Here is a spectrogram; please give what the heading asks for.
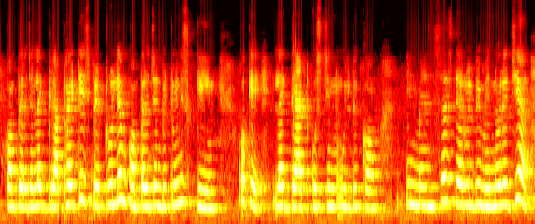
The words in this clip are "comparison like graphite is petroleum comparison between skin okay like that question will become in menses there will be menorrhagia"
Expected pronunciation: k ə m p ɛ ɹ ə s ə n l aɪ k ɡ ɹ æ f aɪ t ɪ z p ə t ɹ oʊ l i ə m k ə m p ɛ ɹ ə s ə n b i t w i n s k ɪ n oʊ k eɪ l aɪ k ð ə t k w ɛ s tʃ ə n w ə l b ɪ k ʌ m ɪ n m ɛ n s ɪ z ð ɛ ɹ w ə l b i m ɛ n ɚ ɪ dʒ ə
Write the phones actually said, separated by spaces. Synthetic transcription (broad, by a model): k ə m p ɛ ɹ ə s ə n l aɪ k ɡ ɹ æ p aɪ t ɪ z p ə t ɹ oʊ l i ə m k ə m p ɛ ɹ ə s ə n b i t w i n s k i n oʊ k eɪ l aɪ k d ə t k w ɛ s tʃ ə n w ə l b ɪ k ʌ m ɪ n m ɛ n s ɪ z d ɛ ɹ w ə l b i m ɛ n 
